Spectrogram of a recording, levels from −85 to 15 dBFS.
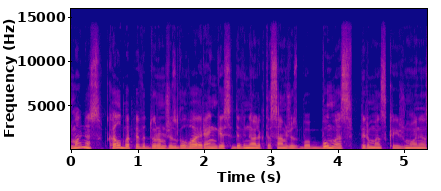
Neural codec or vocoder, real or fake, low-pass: vocoder, 48 kHz, 128 mel bands, Vocos; fake; 14.4 kHz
